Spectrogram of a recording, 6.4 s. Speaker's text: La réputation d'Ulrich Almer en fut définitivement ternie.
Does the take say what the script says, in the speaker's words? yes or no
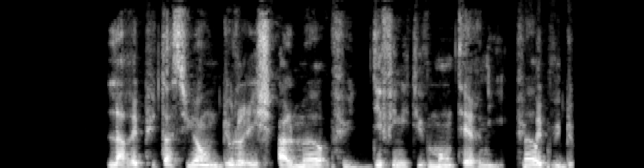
no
